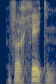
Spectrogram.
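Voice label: "vergeten", Dutch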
